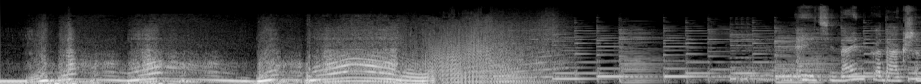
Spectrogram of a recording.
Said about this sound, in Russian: Заводи тачку, мы поехали.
